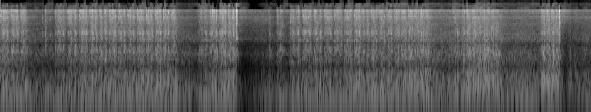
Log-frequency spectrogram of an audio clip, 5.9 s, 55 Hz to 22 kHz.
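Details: 1969 Mustang V8 that sat 15 years, after new solenoid and voltage regulator: loud uneven lope with drops and pops every few seconds, a miss with spit-back through the carburetor; owner suspects timing slightly off, not confirmed.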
